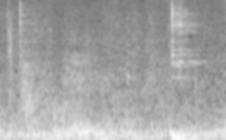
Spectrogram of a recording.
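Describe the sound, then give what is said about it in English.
A water pitcher clinks against a glass: a couple of soft taps early on, then one sharper, ringing clink near the end over a low background murmur. “Let me get a hold of the pitcher.”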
